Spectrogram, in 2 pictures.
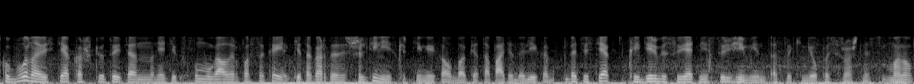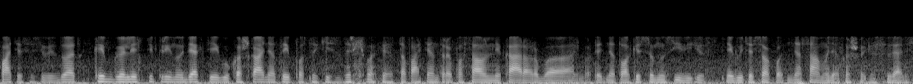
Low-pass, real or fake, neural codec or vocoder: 3.6 kHz; real; none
